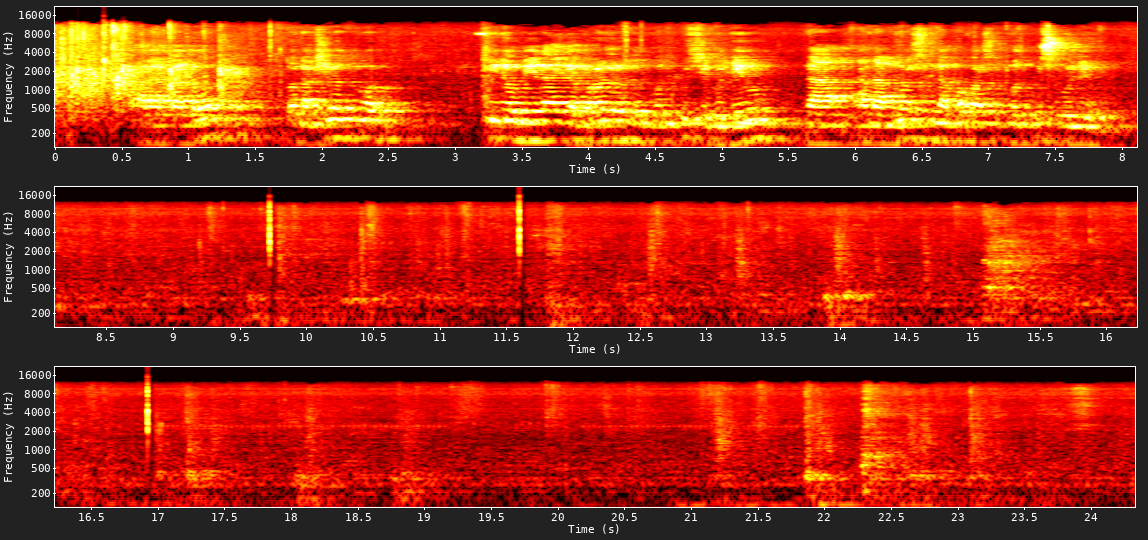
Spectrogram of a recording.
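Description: A man speaks through a microphone and loudspeakers in an echoing hall.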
